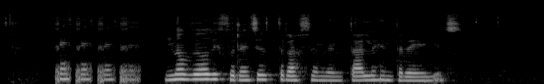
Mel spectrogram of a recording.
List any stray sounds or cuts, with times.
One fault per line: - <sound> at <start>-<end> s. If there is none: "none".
- laugh at 0.6-1.4 s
